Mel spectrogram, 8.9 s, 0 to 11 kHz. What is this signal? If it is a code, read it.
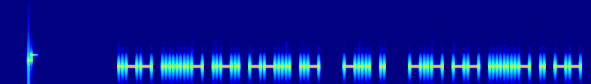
Morse code, heard as a keyed tone, about 22 wpm, 700 Hz. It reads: W4RZA DE KM4EM
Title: Practice QSO - Exchange 4 - Ending - 22wpm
